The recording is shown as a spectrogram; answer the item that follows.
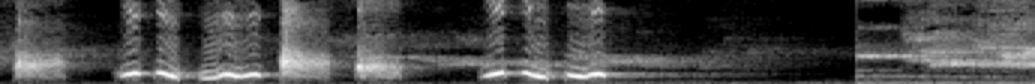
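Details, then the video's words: White-rumped shama song played to prompt other shamas to sing: two repeated wavering whistled phrases with harsh buzzy notes between, ending in faint rustling. "suara burung murai batu buat merangsang bunyi murai batu"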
